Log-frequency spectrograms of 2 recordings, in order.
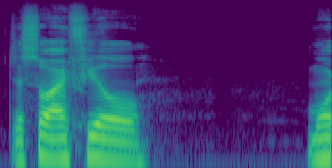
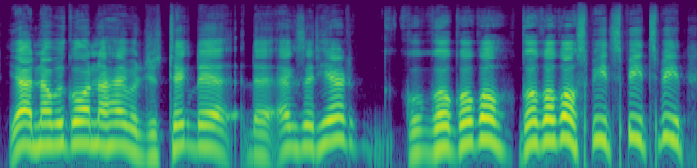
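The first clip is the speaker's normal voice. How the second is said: loud, high-pitched mock barking of orders; imitating a pushy instructor, raised voice; urgent instructor; 8 semitones higher, 9 dB louder than usual. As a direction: urge a timid driver to floor it. Instructor urging him onto highway.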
